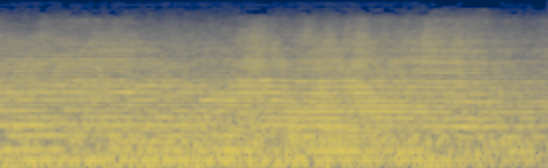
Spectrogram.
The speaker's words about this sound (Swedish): Ja, det här ska alltså vara ett drönarljud från en privatinspelning av en drönare över Moskva, publicerad av brittiska tidningen Telegraph.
